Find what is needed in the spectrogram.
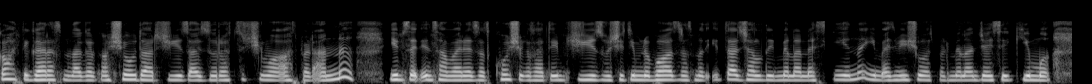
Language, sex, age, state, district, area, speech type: Kashmiri, female, 30-45, Jammu and Kashmir, Budgam, rural, spontaneous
